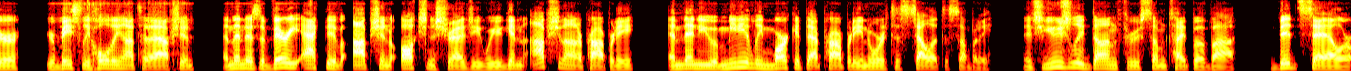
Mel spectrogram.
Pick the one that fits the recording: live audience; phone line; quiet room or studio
live audience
